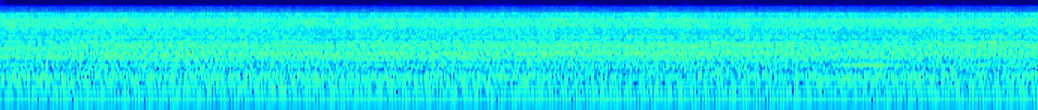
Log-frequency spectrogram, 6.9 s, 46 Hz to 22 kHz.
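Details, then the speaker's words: Takeuchi TL26 tracked skid steer after drive motor repair, raised off the ground, tracks off, only the left track pump connected: steady diesel idle with a smooth hum from the spinning track drive, no knocks or grinding; sounds healthy. "all right awesome so very promising"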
